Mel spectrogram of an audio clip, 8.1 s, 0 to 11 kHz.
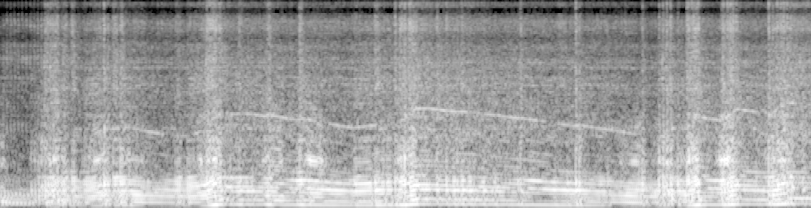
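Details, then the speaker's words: Evinrude Bobcat 25hp two-stroke snowmobile, sat 20+ years, fed mixed fuel from a separate supply: revs surge and sag without holding steady. Owner suspects the carburetor is not metering, with fuel bypassing it back to the tank, so it runs only on the supplied fuel. "So basically what has happened is the carburetor is not carbburating. So, what I think is happening is the fuel is just bypassing the carburetor and returning back to the fuel tank, and it's not actually getting sucked into the engine and burned."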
